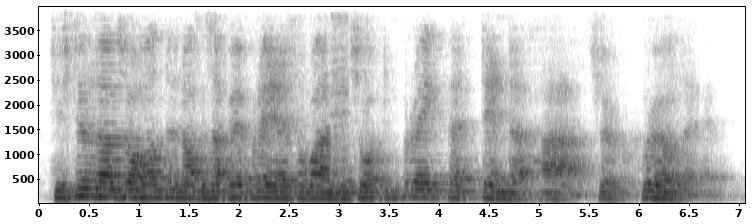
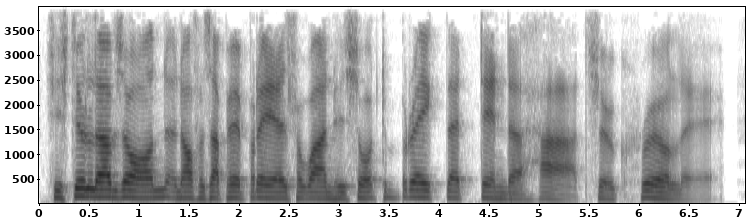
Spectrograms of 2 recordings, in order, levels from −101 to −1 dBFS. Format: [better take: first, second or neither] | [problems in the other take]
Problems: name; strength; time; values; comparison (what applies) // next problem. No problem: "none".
second | noise reduction (neural separator model SepFormer DNS4)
